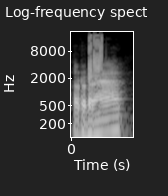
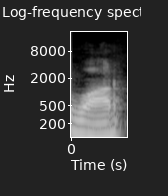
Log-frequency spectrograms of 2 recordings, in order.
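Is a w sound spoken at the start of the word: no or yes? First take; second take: no; yes. First: The word starts with an r sound, no w. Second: The word starts with a sounded w. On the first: The speaker calls it right. "ర్యాప్ అండి" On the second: The speaker calls it wrong. "వార్ప్ కాదు"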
